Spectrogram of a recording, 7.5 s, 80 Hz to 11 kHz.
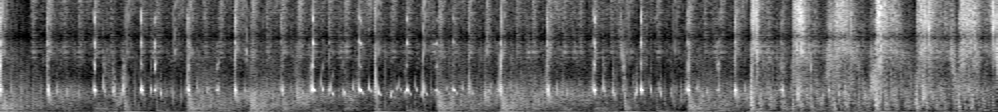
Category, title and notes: Music > Solo percussion
128 CR5000 Loop 01
128bpm, 80s, Analog, AnalogDrum, Beat, CompuRhythm, CR5000, Drum, DrumMachine, Drums, Electronic, Loop, Roland, Synth, Vintage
